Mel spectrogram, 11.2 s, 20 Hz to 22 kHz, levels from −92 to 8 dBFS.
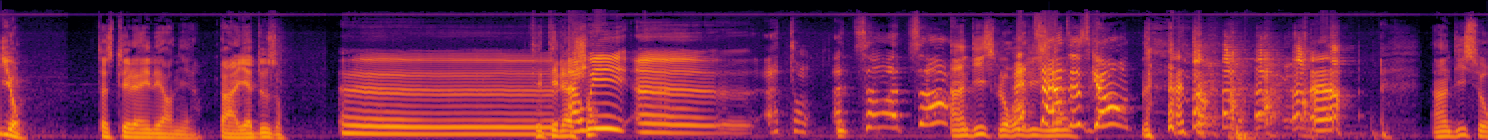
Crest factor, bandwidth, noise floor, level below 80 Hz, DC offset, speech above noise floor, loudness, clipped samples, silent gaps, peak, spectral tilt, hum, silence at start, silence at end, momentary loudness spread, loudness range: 16 dB; 16.5 kHz; -49 dBFS; -52 dBFS; under 0.1%; 34 dB; -14 LUFS; under 0.1%; none; 0 dBFS; -4 dB/octave; none; 0 s; 0 s; 17 LU; 4 LU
